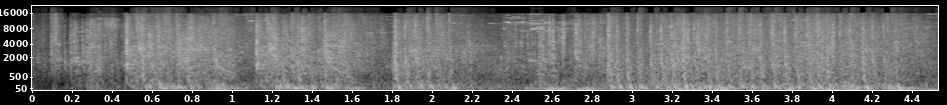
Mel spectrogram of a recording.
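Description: Continuous rapid automatic rifle fire in an Unreal Engine 5 game, loud and dense with overlapping shots for several seconds and only brief dips between bursts.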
